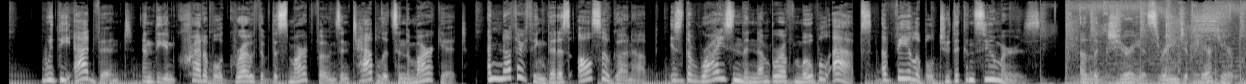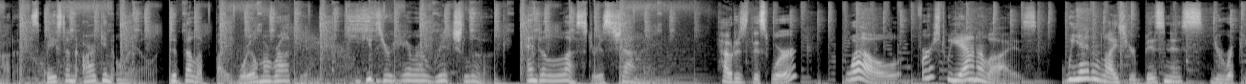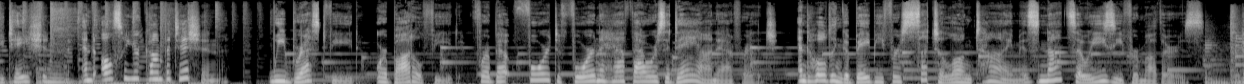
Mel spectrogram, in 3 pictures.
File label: woman american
